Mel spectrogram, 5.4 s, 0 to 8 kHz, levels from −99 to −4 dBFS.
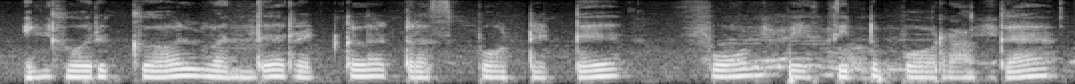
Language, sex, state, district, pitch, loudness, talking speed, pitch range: Tamil, female, Tamil Nadu, Kanyakumari, 175 Hz, -15 LUFS, 125 wpm, 165-190 Hz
